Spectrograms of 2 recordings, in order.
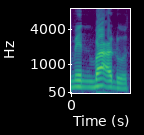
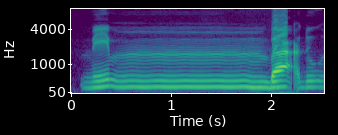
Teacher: bukan Min ba'du tapi mim ba'du sambil ditahan dengan gunahnya yaitu suara nunnya dirubah menjadi suara huruf mim · suara nun yang dirubah menjadi suara huruf mim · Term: ikqlab, iqlab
